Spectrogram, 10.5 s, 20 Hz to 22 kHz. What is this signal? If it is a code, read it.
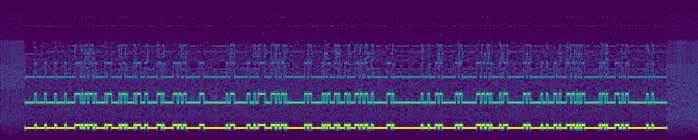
RTTY (50 baud, 450 Hz shift), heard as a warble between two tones, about 2200 Hz centre. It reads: ZDZVH VMACT GLSGG CHKLL GALQP SDNVQ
